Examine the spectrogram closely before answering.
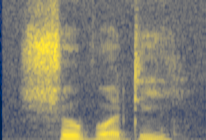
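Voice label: "show body", Nigerian Pidgin, male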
